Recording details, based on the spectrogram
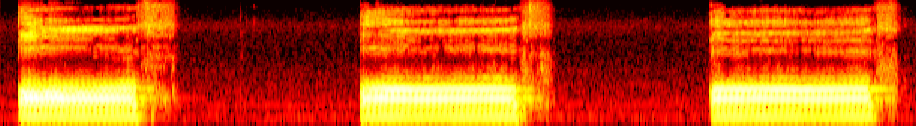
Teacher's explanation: قاف کا مخرج گلے کا اندرونی حصہ جو تر و نرم حصہ ہوتا ہے، جس کے ساتھ اوپر ایک گوشت کا ٹکڑا جس کو ہم کوا کہتے ہیں، تو یہ حرف اس جگہ سے ادا ہوگا، اور اس کی ایک صفت یہ ہے کہ یہ بھی ہمیشہ موٹا پڑا جائے گا۔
